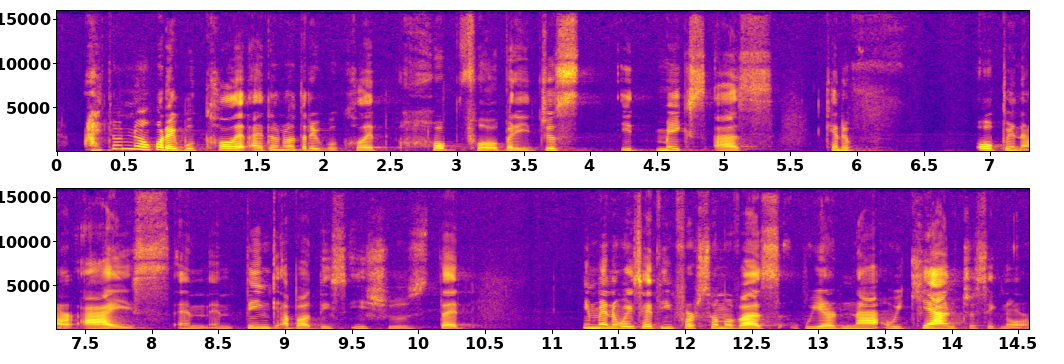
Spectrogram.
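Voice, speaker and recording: A woman's medium-pitched voice with a Spanish accent, ordinary pitch variation and a moderate pace. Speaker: panelist, academic. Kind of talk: panel discussion. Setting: gallery with audience. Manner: halting, many repetitions.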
